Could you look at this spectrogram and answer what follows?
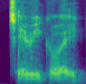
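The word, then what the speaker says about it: pterygoid: It's a it's a great word that it's spelled uh t e r y g o i d tergoid. You you don't say the p otherwise you'll split on someone.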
